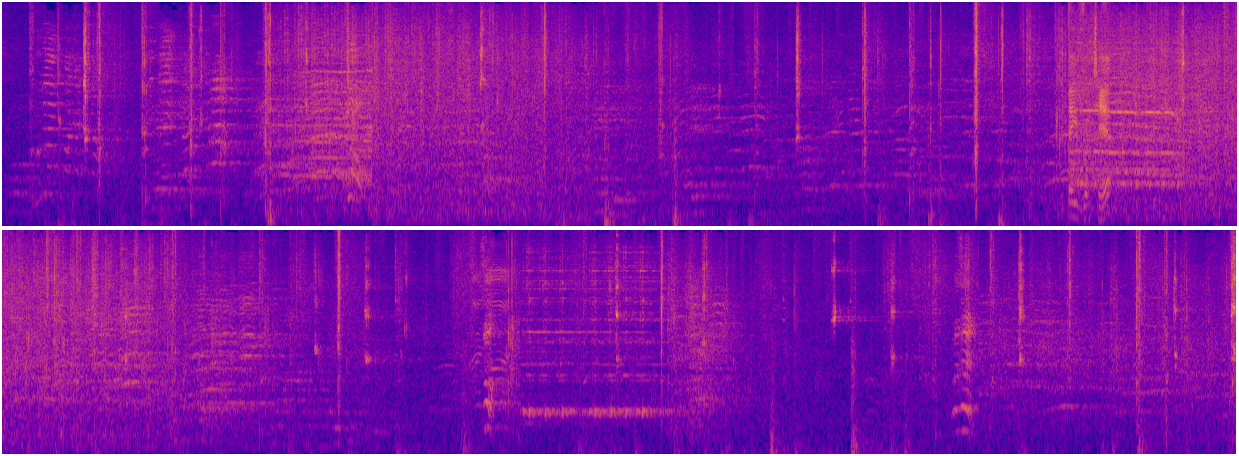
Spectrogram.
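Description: Badminton rallies: repeated sharp racket strikes on the shuttlecock and shoe sounds on the court. Between points, voices shout and cheer in the hall.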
